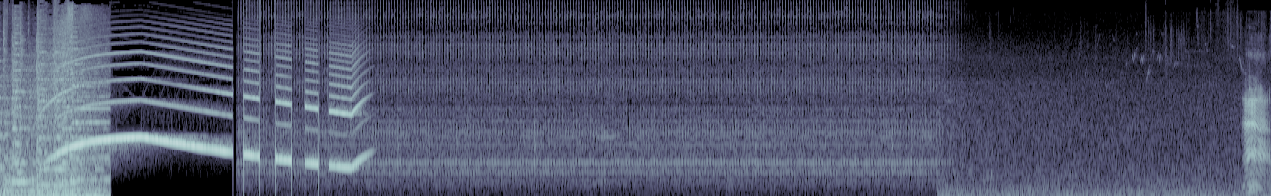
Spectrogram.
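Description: Film-malfunction sound effect: a tone sweeps up, then slides slowly down in pitch over about three seconds, stuttering with several sharp cutouts, as if the film is grinding to a halt. After it, a faint steady hum.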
